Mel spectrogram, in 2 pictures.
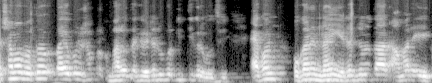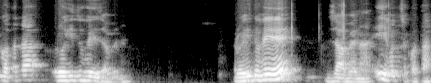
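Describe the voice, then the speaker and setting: A man with a slightly high, dark-toned voice teaches Arabic grammar in a madrasa classroom. He quizzes his students relentlessly through rhetorical questions.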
